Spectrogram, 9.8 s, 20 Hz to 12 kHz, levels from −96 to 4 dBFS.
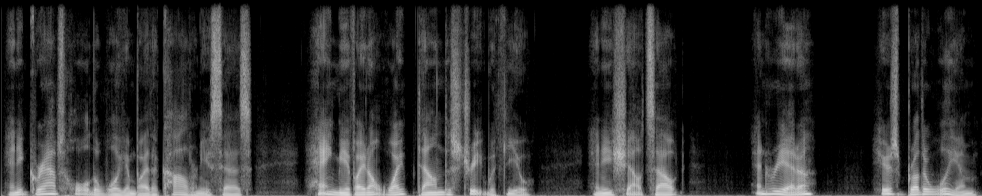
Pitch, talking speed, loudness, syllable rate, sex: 120 Hz, 190 wpm, -19 LUFS, 4.7 syllables/s, male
